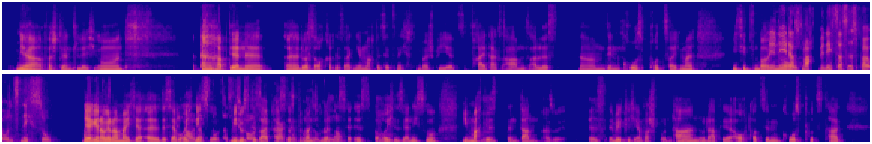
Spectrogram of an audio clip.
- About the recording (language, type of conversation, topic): German, podcast, Wie regelt ihr die Hausarbeit und die Pflichten zu Hause?
- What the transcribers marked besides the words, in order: throat clearing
